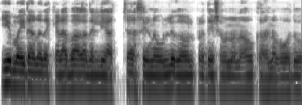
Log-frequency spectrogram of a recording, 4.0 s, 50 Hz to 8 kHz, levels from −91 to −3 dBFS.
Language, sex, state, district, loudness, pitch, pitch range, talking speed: Kannada, male, Karnataka, Koppal, -17 LUFS, 110 Hz, 105-115 Hz, 165 wpm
